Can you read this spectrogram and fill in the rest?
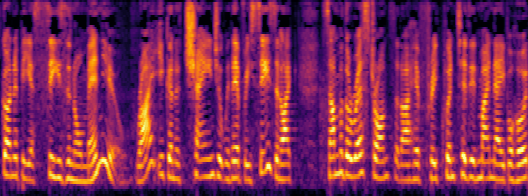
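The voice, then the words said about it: Strong Sydney Australian accent. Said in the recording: “Same accent as me? ... Melbourne versus really strong Sydney. ... I have not gotten rid of my accent. ... my crazy Australian accent ... my Sydney, strong Sydney accent”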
